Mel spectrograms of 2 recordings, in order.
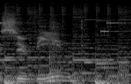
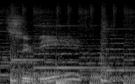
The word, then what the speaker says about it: sous vide: I more than likely pronounce it incorrectly. Sous vide? Sous vide?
